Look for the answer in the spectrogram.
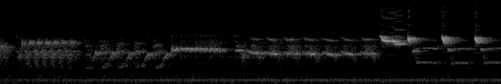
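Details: A male Waterslager Malinois canary over one year old sings continuous rolling trills and warbled tours that change every second or so, ending in brighter, sharper whistled notes, over a faint steady electrical hum.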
